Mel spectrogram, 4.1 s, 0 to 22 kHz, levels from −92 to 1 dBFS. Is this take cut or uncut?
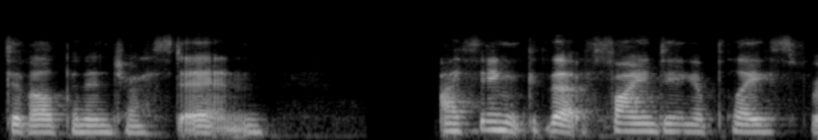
uncut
